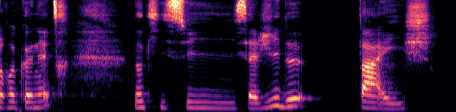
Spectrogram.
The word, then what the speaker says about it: pais: Donc il s'agit de pais. Pais, donc l'accent est sur le A, parce qu'on est dans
